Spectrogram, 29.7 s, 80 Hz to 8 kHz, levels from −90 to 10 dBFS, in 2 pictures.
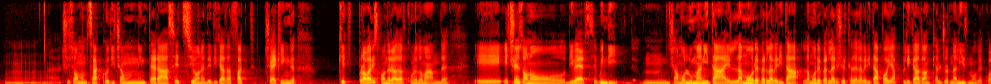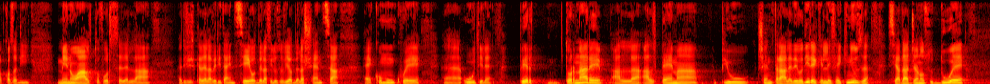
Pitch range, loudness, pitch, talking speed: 90-110 Hz, -29 LUFS, 100 Hz, 170 wpm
